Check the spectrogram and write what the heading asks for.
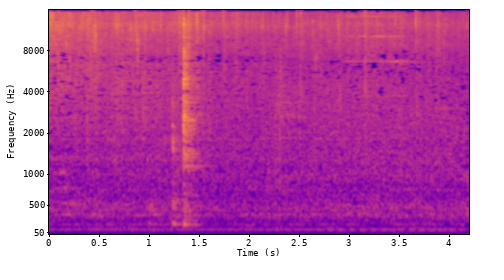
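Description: Oil sizzling steadily in an aluminium kadai on a gas stove, with a metal spatula stirring. The spatula gives one short clatter against the pan about a second and a half in.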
